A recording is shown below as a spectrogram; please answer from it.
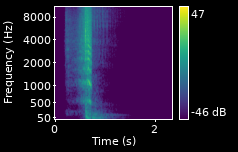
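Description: Logo sting sound effect: a short whoosh that swells to a deep hit about half a second in, then fades away within a second.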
